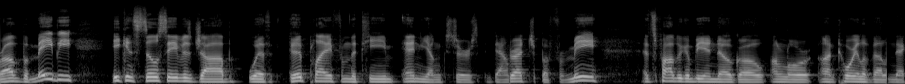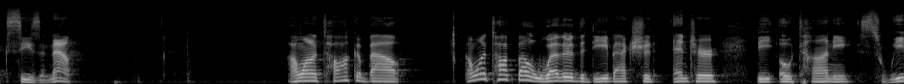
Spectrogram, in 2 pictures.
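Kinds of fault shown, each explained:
CD skip: The laser jumps off its track and lands on a different turn of the disc's spiral. The player mutes briefly, then carries on from that new spot. It happens twice here. At 5.09 s, just after "the team and youngsters", a gap of only a few milliseconds breaks the flow. At 8.86 s, just before "next season", a gap about twice as long, roughly 15 ms, does the same. Each time, the sound resumes from a displaced point.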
